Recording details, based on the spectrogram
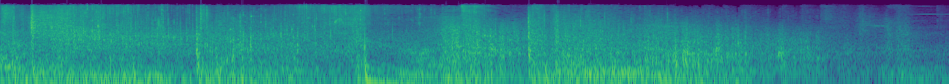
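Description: Incendio fire spell blast in a Harry Potter video game, a loud booming, roaring burst with rumbling low end and several heavy thumps, fading toward the end.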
